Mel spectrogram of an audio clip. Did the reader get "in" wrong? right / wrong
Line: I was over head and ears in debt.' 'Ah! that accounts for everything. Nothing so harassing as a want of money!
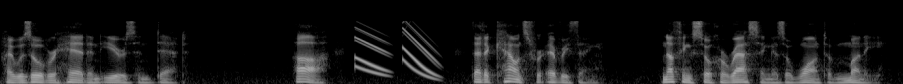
right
